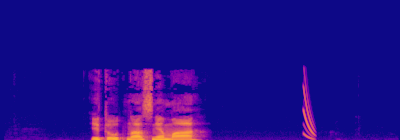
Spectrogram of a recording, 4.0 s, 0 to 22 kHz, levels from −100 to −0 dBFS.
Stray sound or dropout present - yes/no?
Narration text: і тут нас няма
yes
